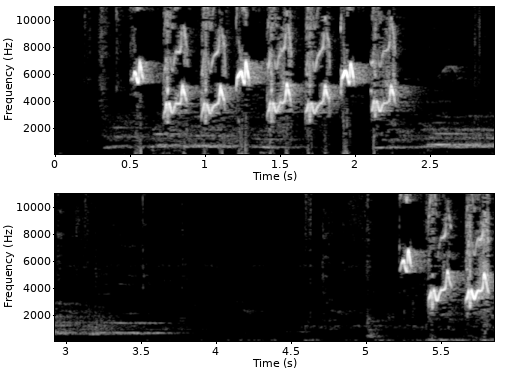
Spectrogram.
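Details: Lively, clear gelatik batu (cinereous tit) song meant to agitate rivals: a fast string of piercing high doubled notes, then a faint lower hum as the singing pauses, and a fresh burst of the same phrases at the end.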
